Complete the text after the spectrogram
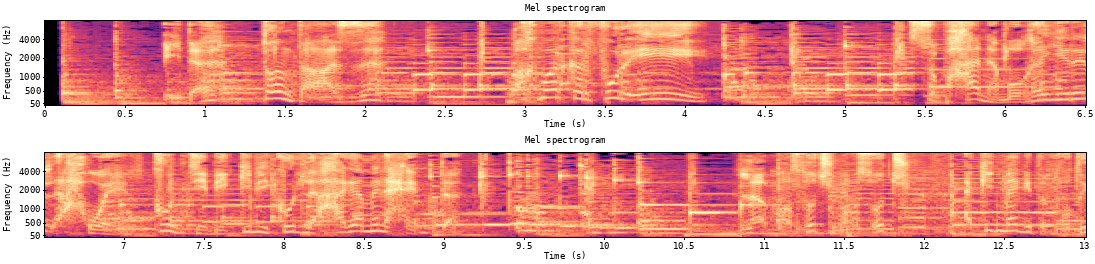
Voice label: Arabic voice over, male commercial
